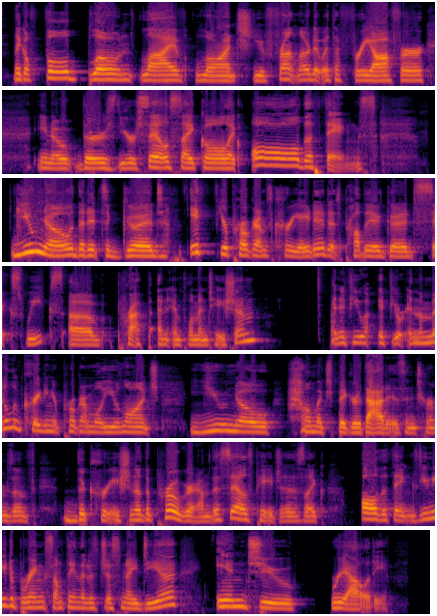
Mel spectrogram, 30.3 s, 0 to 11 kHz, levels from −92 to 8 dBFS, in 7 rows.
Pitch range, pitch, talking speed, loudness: 155-195 Hz, 170 Hz, 185 wpm, -24 LUFS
